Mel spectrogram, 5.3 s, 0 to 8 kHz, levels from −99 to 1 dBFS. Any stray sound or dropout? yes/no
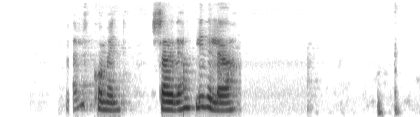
no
